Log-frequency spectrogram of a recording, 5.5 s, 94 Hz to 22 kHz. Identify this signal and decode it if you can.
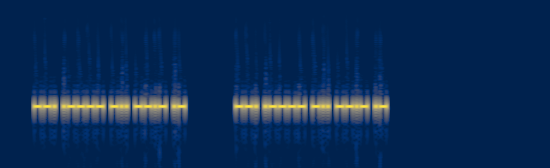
Morse code, heard as a keyed tone, about 47 wpm, 700 Hz. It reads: G1DQA G1DQA
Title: DXCC-100 Call Signs - 5 Characters - Repeated 2x - 50wpm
